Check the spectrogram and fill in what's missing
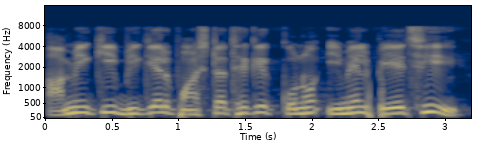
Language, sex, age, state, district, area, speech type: Bengali, male, 30-45, West Bengal, Nadia, urban, read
